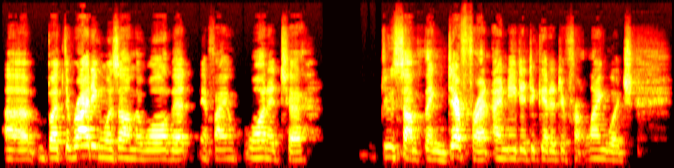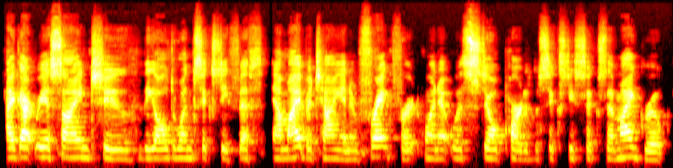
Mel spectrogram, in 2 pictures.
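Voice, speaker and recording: A woman's voice: on the low side, poor audio. An older woman, a retired army counterintelligence agent, telling stories from her career as a guest on a podcast. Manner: lively, storytelling, quick to laugh.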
